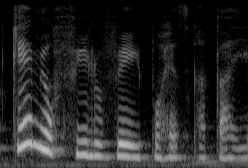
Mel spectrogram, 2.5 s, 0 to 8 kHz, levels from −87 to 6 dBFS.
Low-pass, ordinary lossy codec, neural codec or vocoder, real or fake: 7.2 kHz; AAC, 48 kbps; autoencoder, 48 kHz, 128 numbers a frame, DAC-VAE, trained on Japanese speech; fake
